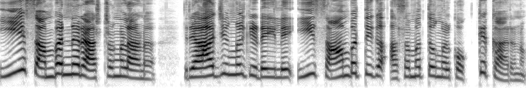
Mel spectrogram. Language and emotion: Malayalam, angry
